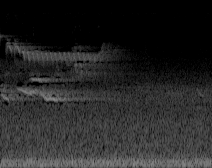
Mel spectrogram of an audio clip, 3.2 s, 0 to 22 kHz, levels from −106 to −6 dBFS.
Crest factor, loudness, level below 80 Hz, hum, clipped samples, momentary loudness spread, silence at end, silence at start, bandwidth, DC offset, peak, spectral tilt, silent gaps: 14 dB; -58 LUFS; -68 dBFS; none; under 0.1%; 7 LU; 0 s; 0 s; 16 kHz; under 0.1%; -46 dBFS; -3.5 dB/octave; none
